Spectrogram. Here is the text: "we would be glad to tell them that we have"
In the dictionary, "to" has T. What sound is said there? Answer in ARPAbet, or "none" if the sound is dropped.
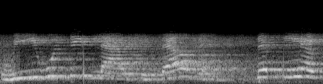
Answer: T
